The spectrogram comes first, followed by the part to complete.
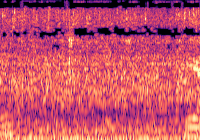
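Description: A steady low machine hum, like a fan running, with a woman saying a word near the end.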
